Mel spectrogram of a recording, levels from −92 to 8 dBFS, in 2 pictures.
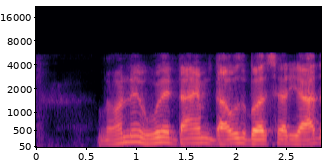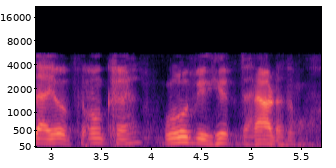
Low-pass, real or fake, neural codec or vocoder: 5.4 kHz; fake; codec, 16 kHz in and 24 kHz out, 0.8 kbps, FocalCodec, streaming, 65536 codes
